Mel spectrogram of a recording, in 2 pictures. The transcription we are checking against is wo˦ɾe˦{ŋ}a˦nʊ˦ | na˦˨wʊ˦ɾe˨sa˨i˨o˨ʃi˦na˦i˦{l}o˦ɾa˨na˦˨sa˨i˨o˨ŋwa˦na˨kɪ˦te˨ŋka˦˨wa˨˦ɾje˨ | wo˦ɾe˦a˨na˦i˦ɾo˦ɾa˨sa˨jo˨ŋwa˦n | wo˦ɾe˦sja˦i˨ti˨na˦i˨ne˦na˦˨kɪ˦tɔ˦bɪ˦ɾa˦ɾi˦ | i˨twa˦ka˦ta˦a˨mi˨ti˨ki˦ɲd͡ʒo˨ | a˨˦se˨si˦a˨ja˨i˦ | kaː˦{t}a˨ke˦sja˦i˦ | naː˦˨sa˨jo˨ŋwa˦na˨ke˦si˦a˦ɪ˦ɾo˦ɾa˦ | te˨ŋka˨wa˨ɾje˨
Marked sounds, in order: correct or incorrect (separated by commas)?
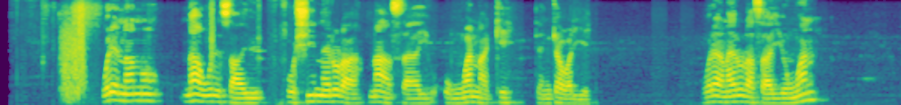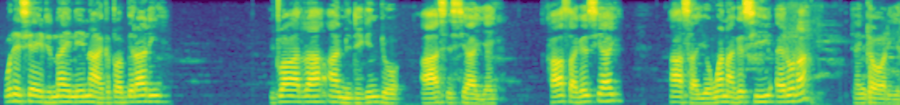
incorrect, incorrect, incorrect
